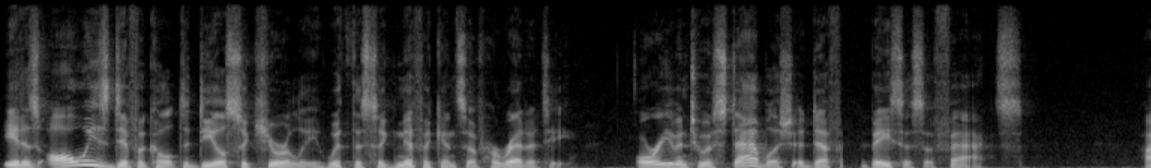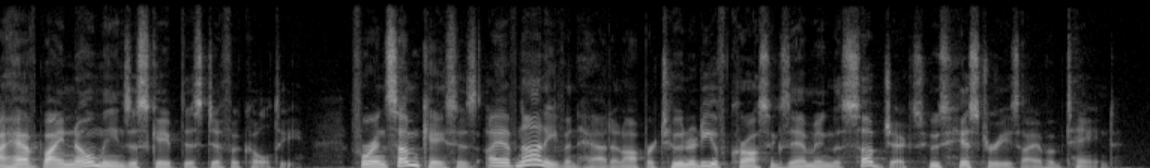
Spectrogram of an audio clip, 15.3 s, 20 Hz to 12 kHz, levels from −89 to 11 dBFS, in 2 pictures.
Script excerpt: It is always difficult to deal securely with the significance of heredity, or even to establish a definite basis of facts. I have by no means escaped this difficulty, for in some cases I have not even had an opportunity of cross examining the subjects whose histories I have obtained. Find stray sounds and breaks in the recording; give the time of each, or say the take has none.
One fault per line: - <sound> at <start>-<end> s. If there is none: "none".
- dropout at 5.6-5.8 s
